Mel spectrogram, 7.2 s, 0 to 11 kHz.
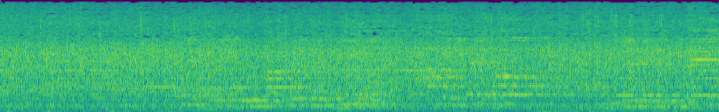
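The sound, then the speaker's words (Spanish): A stadium crowd applauds Pablo Caballero as he is substituted after scoring a hat-trick, in minute 68 with Recre leading 3-0, in a dense, steady roar of clapping that holds at a constant loud level throughout, with faint scattered shouts rising out of the noise. “Los aplausos para Pablo Caballero, que se marcha con un hat-trick al banquillo.”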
